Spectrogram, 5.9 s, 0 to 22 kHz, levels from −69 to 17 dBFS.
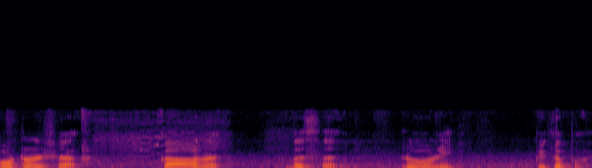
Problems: constant background noise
